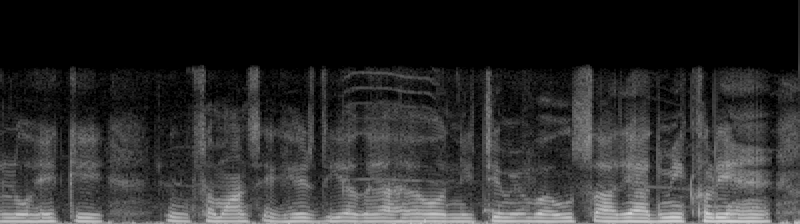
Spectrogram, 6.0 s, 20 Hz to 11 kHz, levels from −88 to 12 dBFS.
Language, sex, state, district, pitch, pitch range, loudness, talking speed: Hindi, male, Jharkhand, Deoghar, 175 Hz, 170-180 Hz, -15 LUFS, 170 wpm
